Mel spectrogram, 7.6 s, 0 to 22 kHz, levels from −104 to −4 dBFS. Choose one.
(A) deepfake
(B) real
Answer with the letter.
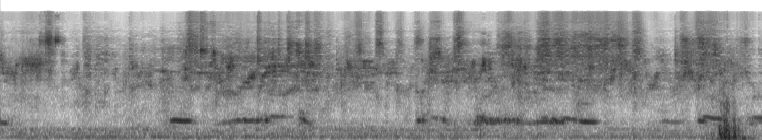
A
